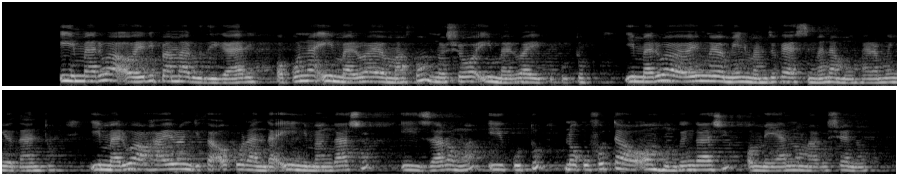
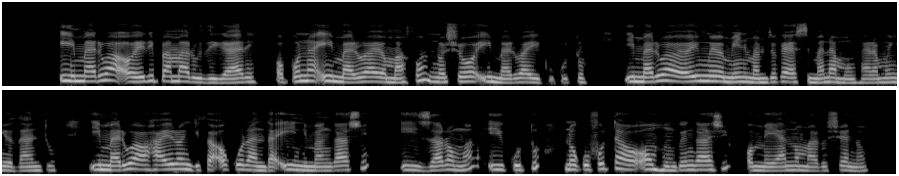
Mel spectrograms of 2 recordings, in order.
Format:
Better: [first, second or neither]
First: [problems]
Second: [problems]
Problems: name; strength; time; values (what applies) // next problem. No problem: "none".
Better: second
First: room echo; dies away in 1.7 s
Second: none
